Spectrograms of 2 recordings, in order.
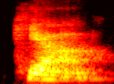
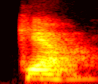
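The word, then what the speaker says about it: क्या: Okay, what, and the way you say it is kya. Okay, repeat after me, kya.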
